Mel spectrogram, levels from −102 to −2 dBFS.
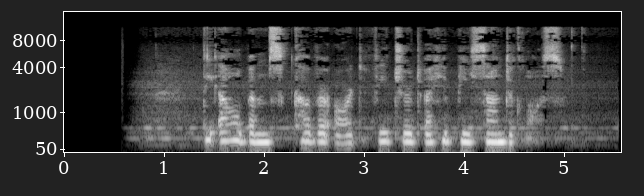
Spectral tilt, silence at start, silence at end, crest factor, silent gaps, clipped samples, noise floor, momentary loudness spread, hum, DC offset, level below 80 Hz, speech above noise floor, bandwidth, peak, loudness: -4 dB/octave; 0.85 s; 0.6 s; 18 dB; none; under 0.1%; -44 dBFS; 10 LU; none; under 0.1%; -60 dBFS; 24 dB; 11.5 kHz; -4 dBFS; -20 LUFS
